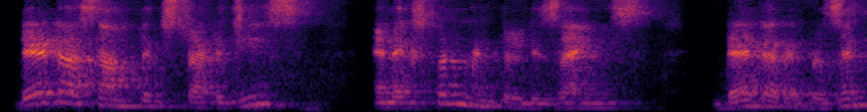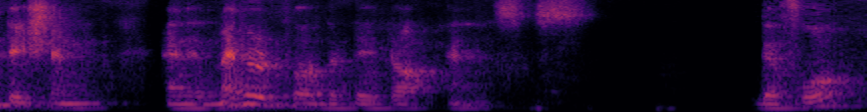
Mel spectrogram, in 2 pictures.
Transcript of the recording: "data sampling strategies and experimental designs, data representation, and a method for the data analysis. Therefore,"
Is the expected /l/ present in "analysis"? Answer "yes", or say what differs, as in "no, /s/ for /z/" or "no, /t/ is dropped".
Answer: no, /n/ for /l/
